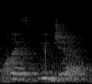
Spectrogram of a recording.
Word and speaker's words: prestige: Mister, you say prestige. No, no, it's two two syllables. Prestige.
